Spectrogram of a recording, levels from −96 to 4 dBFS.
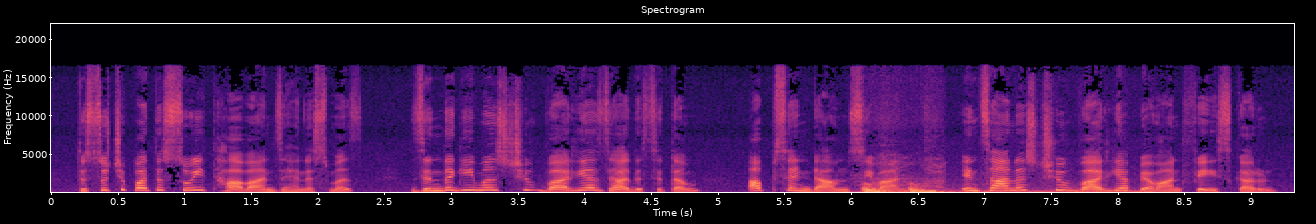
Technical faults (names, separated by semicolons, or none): none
